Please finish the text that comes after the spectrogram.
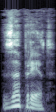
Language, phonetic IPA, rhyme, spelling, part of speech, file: Russian, [zɐˈprʲet], -et, запрет, noun, Ru-запрет.ogg
- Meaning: prohibition, interdiction, ban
